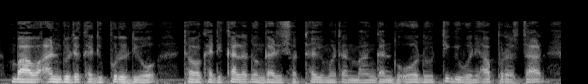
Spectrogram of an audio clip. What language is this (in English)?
Fula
